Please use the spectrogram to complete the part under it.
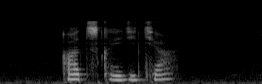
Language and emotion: Russian, neutral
